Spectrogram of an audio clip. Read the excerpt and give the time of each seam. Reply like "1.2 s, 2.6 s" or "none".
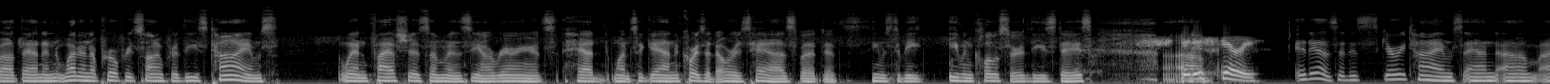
none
